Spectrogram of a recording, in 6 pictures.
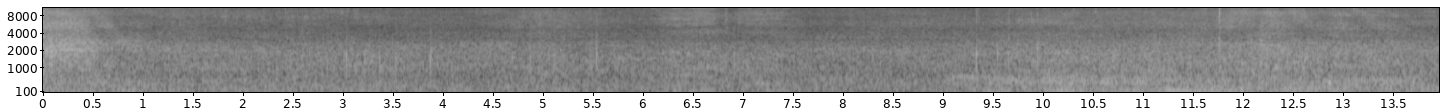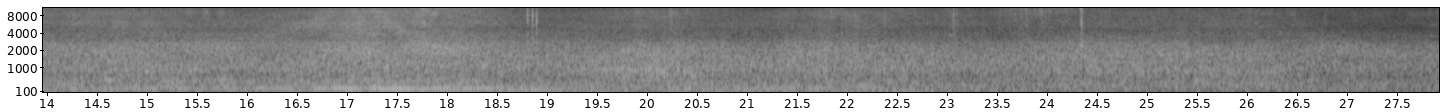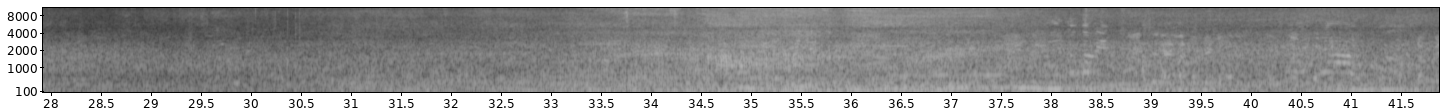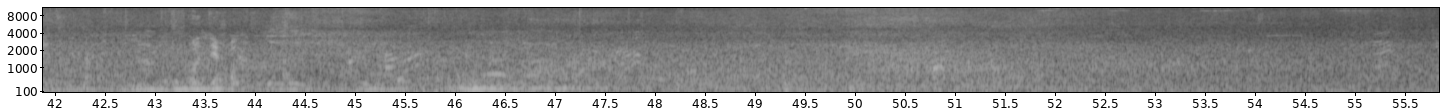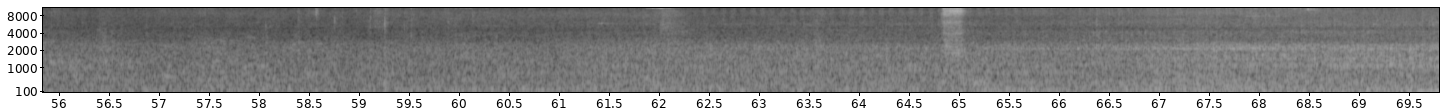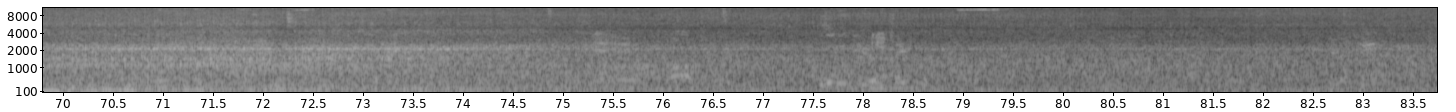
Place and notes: Paris, France - The restaurants street
Traveling through Paris, we made a walk into the Huchette street. It's full of tourists. Every restaurant is a tourist trap. Trafic noise into the rue Saint-Jacques, tourists talking into the rue de la Huchette, some scammers saying they are the best restaurant and at the end, trafic noise of the Boulevard Saint-Michel.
